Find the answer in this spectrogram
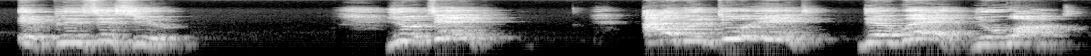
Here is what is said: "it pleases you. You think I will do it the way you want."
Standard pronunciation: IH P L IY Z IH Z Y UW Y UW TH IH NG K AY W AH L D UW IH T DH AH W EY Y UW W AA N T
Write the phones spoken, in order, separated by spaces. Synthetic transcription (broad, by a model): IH P L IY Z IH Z Y UW Y UW T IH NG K AY W AH L D UW IH T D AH W EY Y UW W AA N T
